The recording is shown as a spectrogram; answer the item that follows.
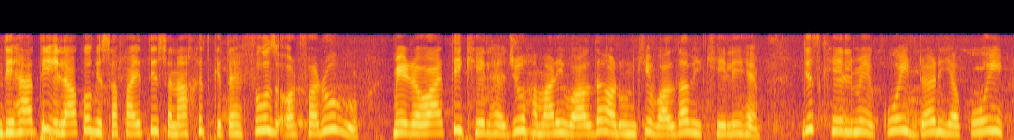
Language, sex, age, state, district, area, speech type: Urdu, female, 30-45, Bihar, Supaul, rural, spontaneous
